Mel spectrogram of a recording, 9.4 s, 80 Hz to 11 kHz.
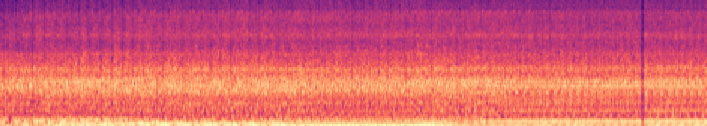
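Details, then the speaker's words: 1993 Dodge W250 with 5.9L 12-valve Cummins diesel, after injector replacement: deep even diesel clatter settling into a steady low rumble; smooth normal idle, diesel steaming off the exhaust. "foreign but yeah I think she sounds a lot better"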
